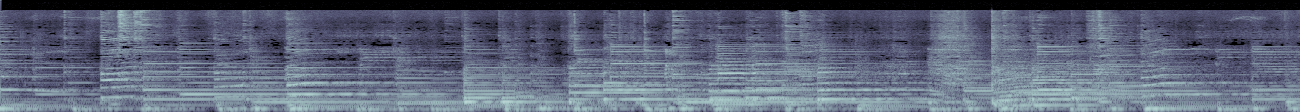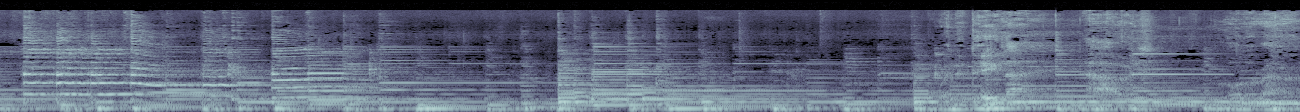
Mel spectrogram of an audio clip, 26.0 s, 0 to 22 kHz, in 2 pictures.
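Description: Recorded blues music played back through a ThivanLabs S3 two-way bookshelf loudspeaker in a room: an instrumental guitar break, plucked guitar lines with gliding slide notes over a steady bass.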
